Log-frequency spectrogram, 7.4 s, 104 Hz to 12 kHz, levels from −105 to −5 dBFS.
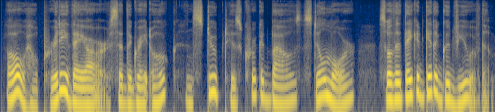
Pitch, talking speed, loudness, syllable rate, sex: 175 Hz, 210 wpm, -18 LUFS, 4.5 syllables/s, female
